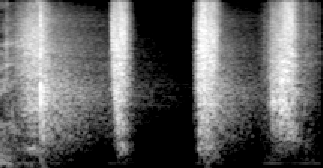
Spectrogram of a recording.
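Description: Cloth boxing hand wraps being pulled and wound around a hand: a few short rubbing swishes, with a sudden drop-out to total silence about a second in.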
